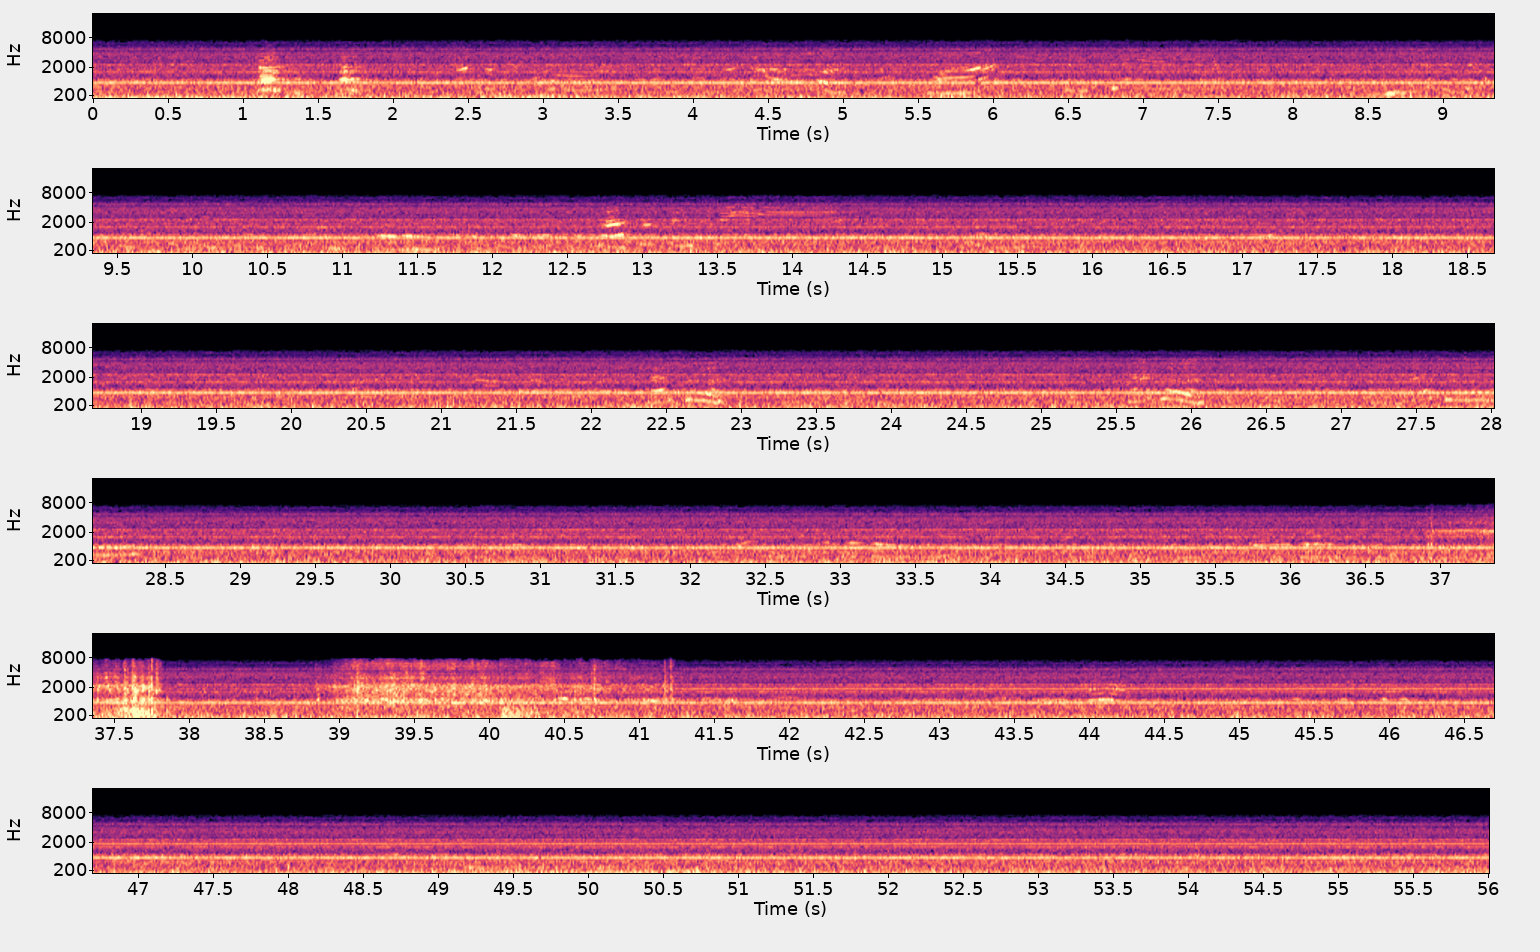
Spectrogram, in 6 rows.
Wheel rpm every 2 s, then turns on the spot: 0, 0, 0, 0, 0, 0, 0, 0, 0, 0, 0, 0, 0, 0, 0, 0, 0, 0, 0, 30, 20, 0, 0, 0, 0, 0, 0, 0.
none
